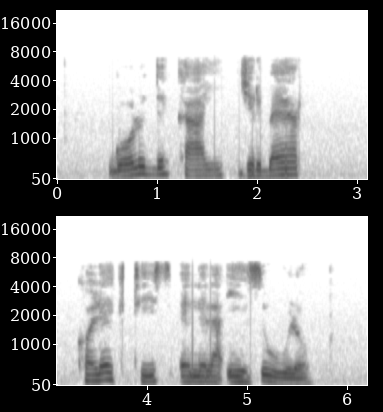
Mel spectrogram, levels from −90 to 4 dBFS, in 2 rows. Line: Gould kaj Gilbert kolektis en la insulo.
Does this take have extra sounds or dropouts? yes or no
no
